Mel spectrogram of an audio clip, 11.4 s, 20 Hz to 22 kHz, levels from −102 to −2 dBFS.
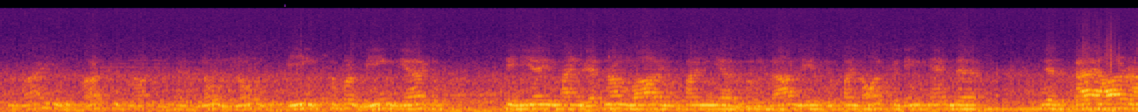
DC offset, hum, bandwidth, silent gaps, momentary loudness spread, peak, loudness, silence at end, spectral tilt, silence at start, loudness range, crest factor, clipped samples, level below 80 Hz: under 0.1%; none; 15.5 kHz; none; 8 LU; -6 dBFS; -20 LUFS; 0 s; -9.5 dB/octave; 0 s; 2 LU; 12 dB; under 0.1%; -34 dBFS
